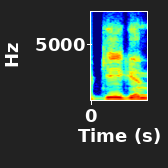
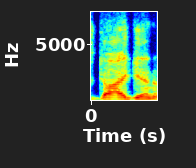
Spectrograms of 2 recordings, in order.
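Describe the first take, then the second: First: "Gigan" said GHEE-gan; first syllable of "Gigan" rhymes with "key"; Gigan with EE sound. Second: "Gigan" said GUY-gan; first syllable of "Gigan" rhymes with "sky"; Gigan with long I. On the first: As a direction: pronounce "Gigan" with a hard G and "ee". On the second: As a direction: pronounce "Gigan" with an opening "guy". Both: Shown as a demonstration. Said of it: "depending on how you pronounce it".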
